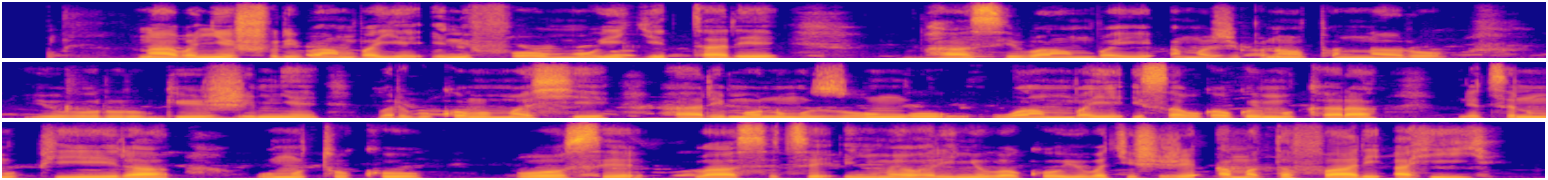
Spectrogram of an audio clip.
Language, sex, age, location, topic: Kinyarwanda, male, 18-24, Nyagatare, education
